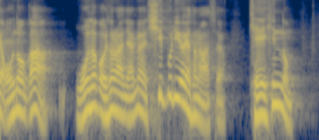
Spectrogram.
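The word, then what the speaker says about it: גיהנום: 개 흰놈. 발음이 좀 엄청 흰놈이 아니라 개 흰놈은 저도 말하면서 굉장히 그러네요.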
